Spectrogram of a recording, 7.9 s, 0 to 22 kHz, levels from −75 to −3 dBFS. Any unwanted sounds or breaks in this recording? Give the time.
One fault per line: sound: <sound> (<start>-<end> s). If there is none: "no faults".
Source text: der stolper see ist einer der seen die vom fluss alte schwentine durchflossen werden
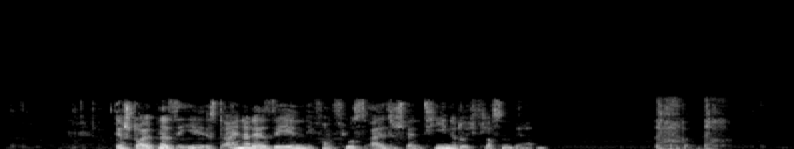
sound: cough (6.5-7.3 s)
